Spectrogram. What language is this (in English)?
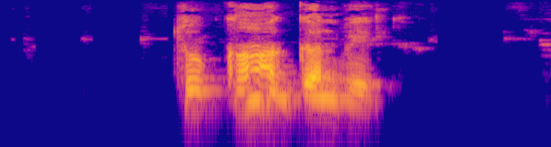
Kalkoti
